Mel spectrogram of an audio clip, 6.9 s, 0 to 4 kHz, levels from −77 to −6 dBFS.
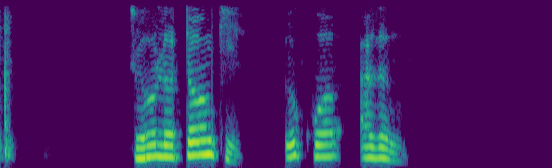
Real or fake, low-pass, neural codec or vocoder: fake; 3.6 kHz; vocoder, 24 kHz, 100 mel bands, Vocos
